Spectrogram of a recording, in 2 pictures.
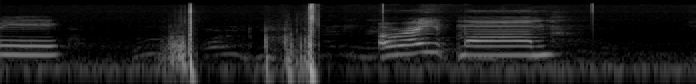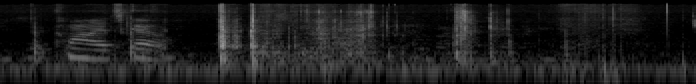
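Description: Small plastic toy figures being handled and knocked on a tabletop, with two sharp clacks less than a second apart. A child makes wordless vocal sounds in between.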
